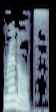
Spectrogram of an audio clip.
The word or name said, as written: reynolds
